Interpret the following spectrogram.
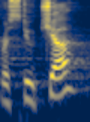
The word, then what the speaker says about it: Ristuccia: My last name is Ristuccia, technically pronounced Ristuccia.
